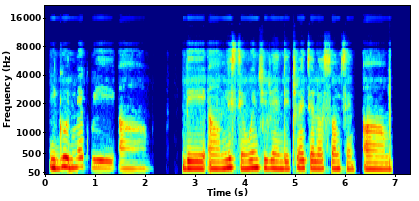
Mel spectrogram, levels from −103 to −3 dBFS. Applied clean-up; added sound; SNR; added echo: none; none; none; none.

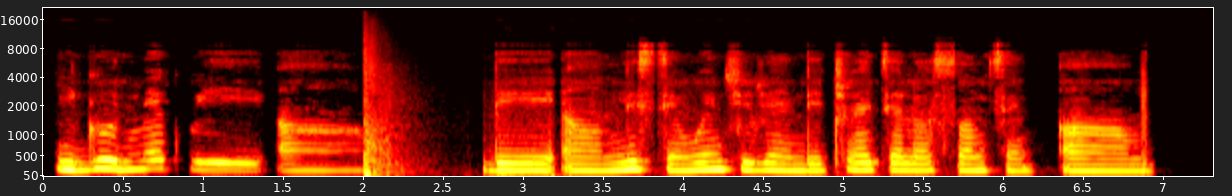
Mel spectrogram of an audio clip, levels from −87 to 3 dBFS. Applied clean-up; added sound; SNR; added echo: neural mask model RNNoise.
